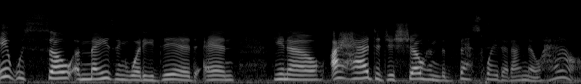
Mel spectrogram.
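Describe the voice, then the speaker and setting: Her high-pitched voice moves at a moderate pace with lively intonation, and the woman's sound is dry with no echo. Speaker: interviewee. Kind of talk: playful mock interview monologue. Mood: playful, teasing.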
